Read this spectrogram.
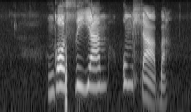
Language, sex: Xhosa, female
